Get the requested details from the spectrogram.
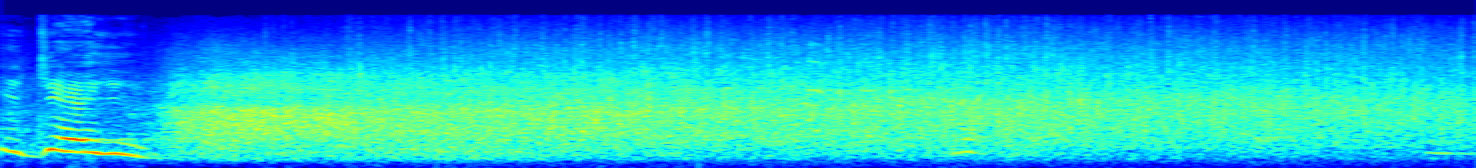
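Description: A large audience laughs and applauds loudly.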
